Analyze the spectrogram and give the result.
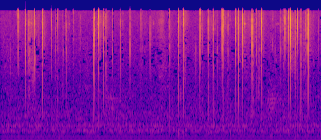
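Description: Long, solid acrylic nails with glitter polish click and rub against each other, making about twenty quiet, sharp, bright ticks with soft crinkly scraping between them. Each click is dry and dies away at once, over a faint steady low hum.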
